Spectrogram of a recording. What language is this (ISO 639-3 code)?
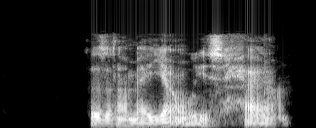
kab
